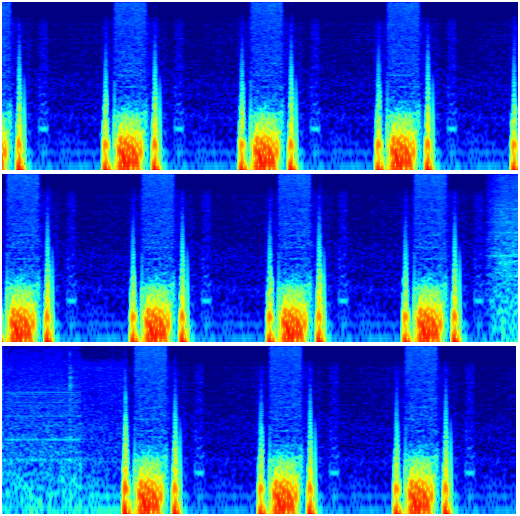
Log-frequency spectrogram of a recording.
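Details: Heart sounds on auscultation with the murmur of tetralogy of Fallot.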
